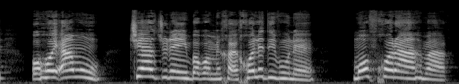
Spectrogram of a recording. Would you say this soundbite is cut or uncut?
uncut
